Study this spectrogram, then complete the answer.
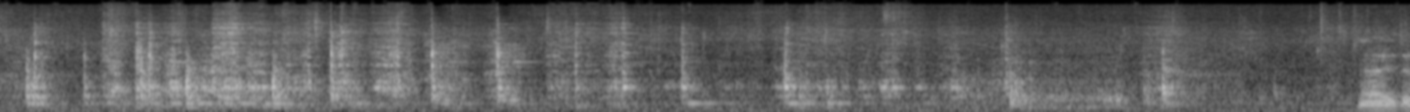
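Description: An egg fries in a pan, its steady sizzle running under repeated scraping and clinking as a spatula works around the edge to loosen it, busy and close throughout.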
